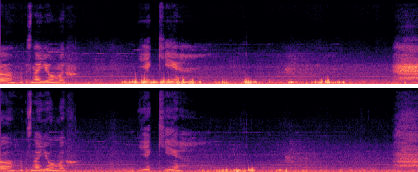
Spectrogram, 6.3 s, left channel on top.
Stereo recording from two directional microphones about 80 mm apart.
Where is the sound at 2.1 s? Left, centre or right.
Right.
